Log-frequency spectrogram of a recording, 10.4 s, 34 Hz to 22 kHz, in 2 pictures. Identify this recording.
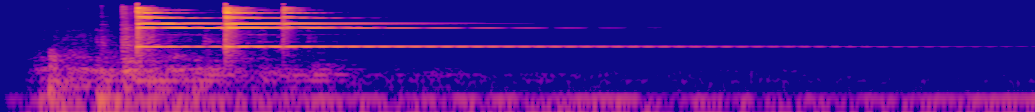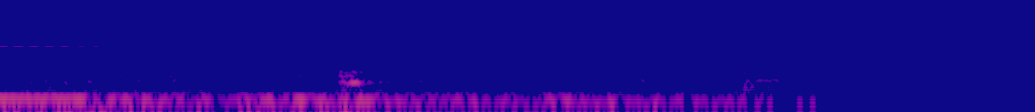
Doorbell Pull with pull Store Bell 05
Old fashioned doorbell pulled with lever, recorded in old house from 1890
Store, Pull, Doorbell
